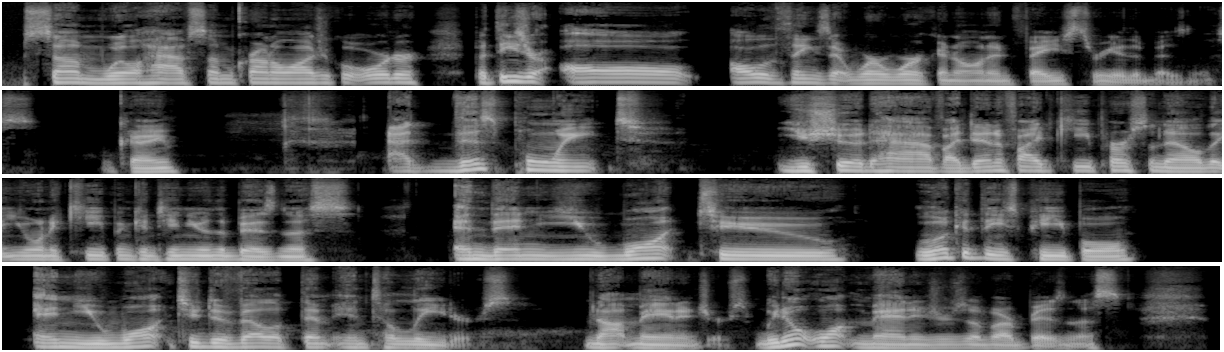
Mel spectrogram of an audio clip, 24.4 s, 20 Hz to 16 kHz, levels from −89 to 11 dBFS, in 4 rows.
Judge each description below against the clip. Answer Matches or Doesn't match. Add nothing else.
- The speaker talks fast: Doesn't match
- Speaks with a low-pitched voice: Matches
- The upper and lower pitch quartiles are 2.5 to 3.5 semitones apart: Matches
